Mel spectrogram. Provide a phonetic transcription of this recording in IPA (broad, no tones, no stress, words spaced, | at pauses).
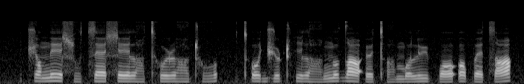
t͡ʃɔn̪e ɬo̤t͡sɛ ɬelɑ̤tʰu ɭɑ̤ʈʰo̤ | tʼod͡ʒuʈʰilɑ̤ n̪od̪ɑʔø tʼɑ̤moly pɔʔɔpɛt͡sɑ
